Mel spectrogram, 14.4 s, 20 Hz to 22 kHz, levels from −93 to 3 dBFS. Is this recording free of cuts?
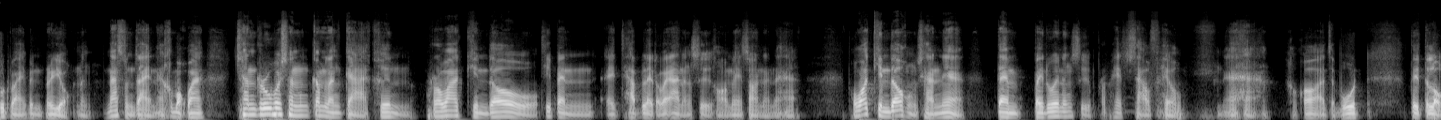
no; 1 cut; at 4.6 s

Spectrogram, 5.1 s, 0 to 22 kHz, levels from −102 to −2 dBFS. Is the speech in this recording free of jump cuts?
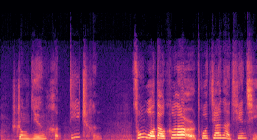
yes; 0 cuts

